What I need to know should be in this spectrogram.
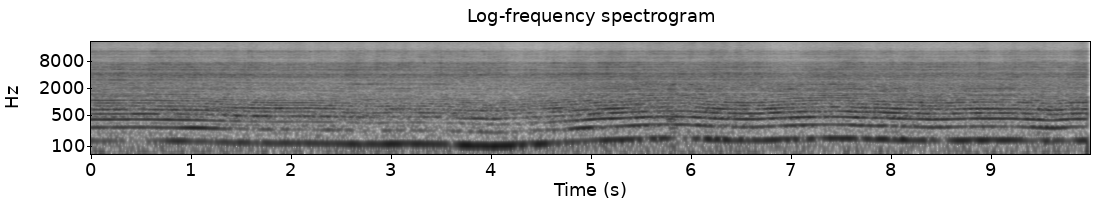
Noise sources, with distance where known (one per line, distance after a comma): chainsaw, near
